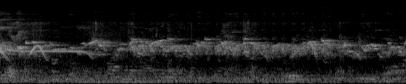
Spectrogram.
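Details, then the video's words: Sooty-headed bulbuls at a night-time bird singing contest: a dense chorus of bright, chattering phrases, with short arched whistled notes rising and falling near the start, over a steady murmur of overlapping birds. "Lomba burung trucukan"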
